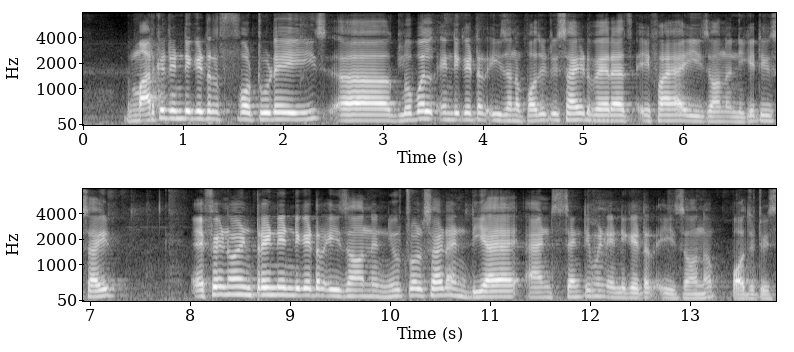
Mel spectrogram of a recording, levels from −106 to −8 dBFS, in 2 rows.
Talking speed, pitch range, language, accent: 170 wpm, 145-180 Hz, English, Indian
